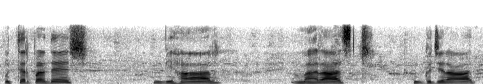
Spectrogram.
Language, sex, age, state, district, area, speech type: Urdu, male, 18-30, Uttar Pradesh, Gautam Buddha Nagar, rural, spontaneous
